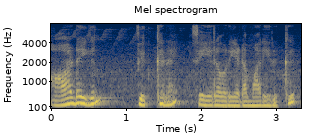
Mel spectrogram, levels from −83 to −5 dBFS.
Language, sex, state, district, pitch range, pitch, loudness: Tamil, female, Tamil Nadu, Namakkal, 150-205 Hz, 175 Hz, -17 LUFS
